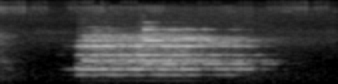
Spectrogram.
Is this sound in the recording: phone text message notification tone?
yes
